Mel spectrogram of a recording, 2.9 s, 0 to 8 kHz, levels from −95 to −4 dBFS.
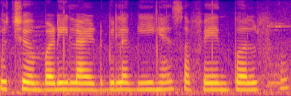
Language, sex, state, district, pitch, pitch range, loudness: Hindi, female, Chhattisgarh, Korba, 215 Hz, 210-220 Hz, -16 LUFS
